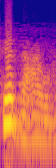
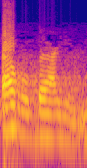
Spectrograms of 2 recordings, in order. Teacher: رقق الراء بتاعت فرعون وفخم الراء بتاعت أربعين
